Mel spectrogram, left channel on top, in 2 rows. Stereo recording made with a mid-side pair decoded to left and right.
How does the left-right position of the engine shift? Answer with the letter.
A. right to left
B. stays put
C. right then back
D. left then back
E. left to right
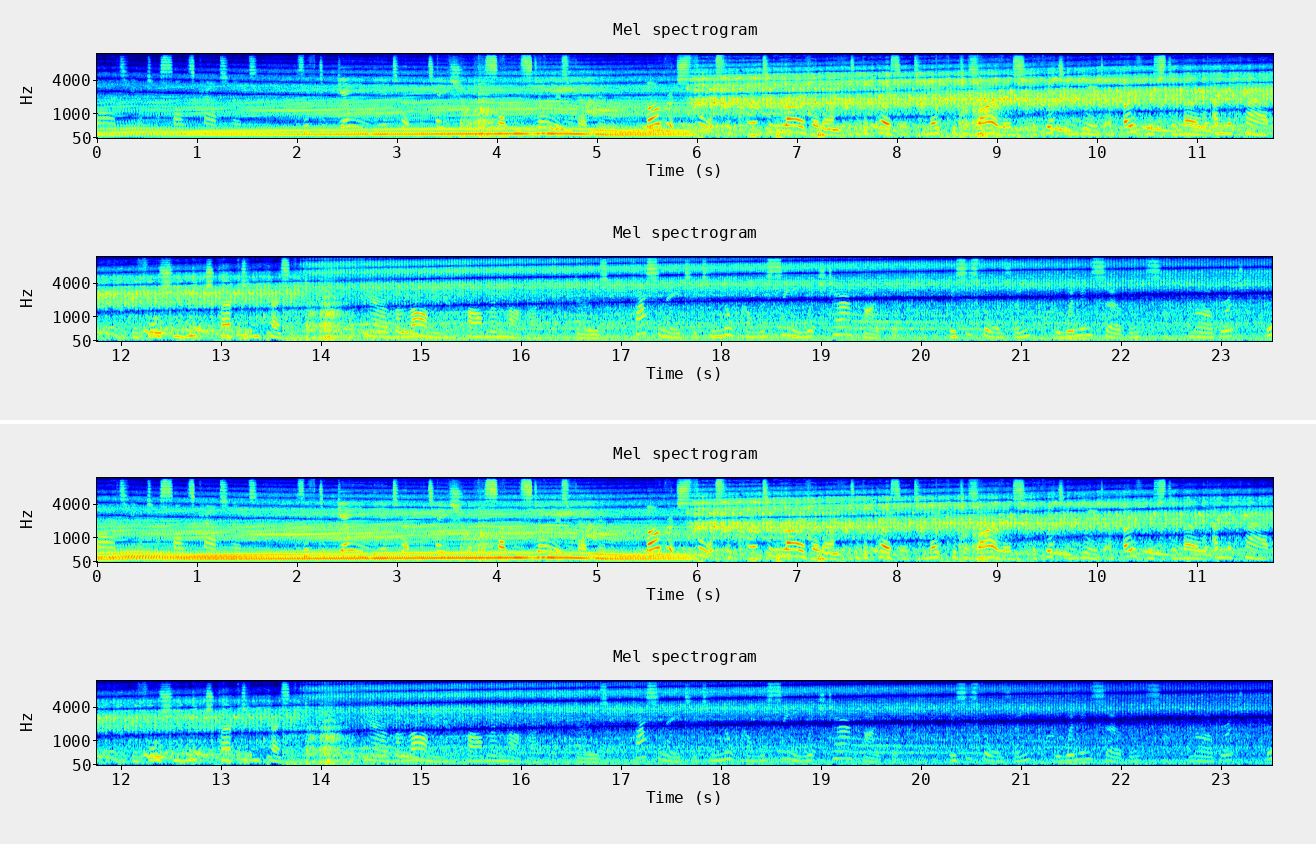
A.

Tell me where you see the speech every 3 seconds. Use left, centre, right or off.
right, right, centre, left, left, left, left, left.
